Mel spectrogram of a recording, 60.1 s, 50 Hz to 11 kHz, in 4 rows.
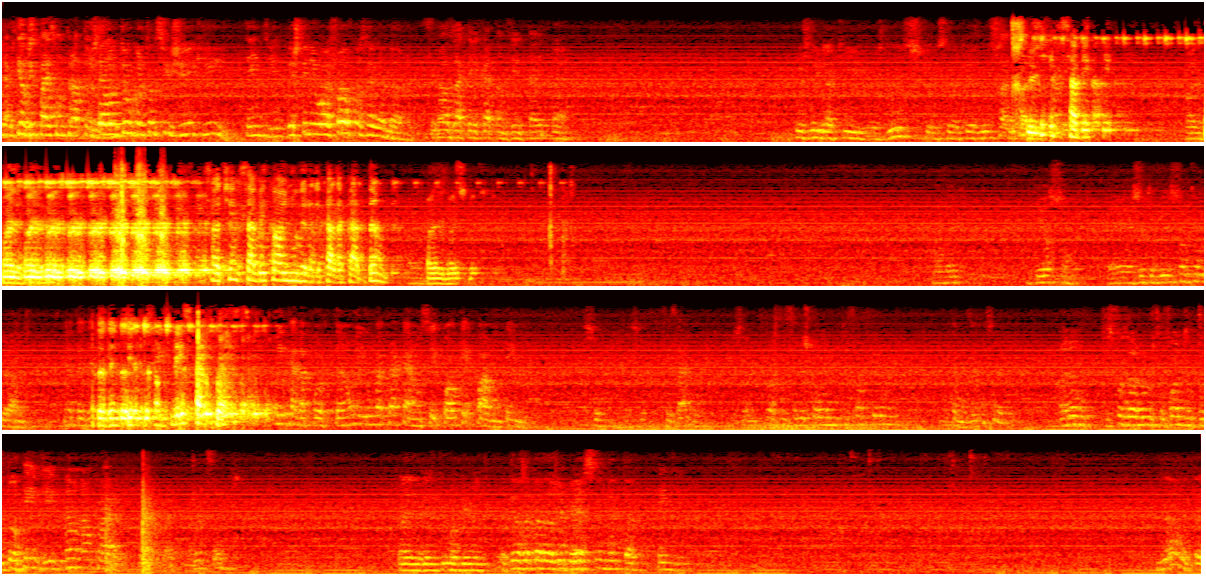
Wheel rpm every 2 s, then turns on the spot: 0, 0, 0, 0, 0, 0, 0, 0, 0, 0, 0, 0, 0, 0, 0, 0, 0, 0, 0, 0, 0, 0, 0, 0, 0, 0, 0, 0, 0, 0.
none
